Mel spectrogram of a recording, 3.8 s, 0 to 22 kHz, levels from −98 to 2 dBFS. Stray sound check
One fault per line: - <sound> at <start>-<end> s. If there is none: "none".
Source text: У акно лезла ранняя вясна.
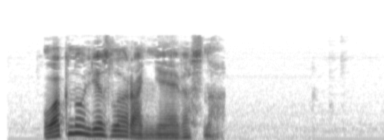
none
